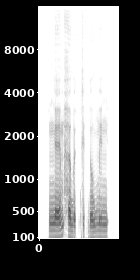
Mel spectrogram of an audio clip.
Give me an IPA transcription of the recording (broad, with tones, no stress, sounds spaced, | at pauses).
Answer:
ŋ ɛː˨˥ m h ɐ˨ w ɵ˨˥ t̚ k ɪ˨ k̚ l o˨˧ w m ɪ˧ ŋ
